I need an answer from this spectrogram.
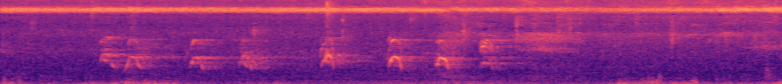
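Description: A bird calling a series of about seven short, arched notes over a few seconds, over a steady high-pitched drone of insects such as crickets. A low rumble comes in near the end.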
